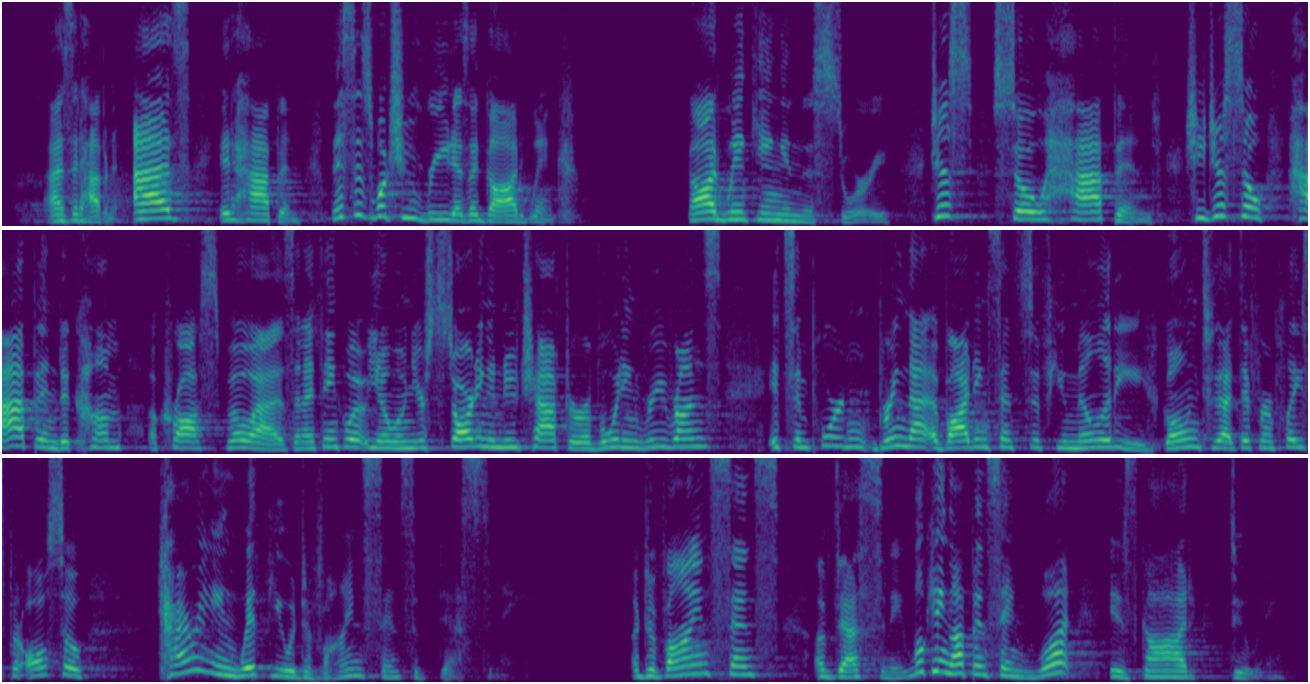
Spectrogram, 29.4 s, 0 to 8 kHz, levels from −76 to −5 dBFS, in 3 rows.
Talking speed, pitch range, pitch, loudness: 165 wpm, 220-285 Hz, 255 Hz, -28 LUFS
